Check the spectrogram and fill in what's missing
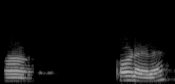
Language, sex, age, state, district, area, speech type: Odia, male, 18-30, Odisha, Malkangiri, urban, conversation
